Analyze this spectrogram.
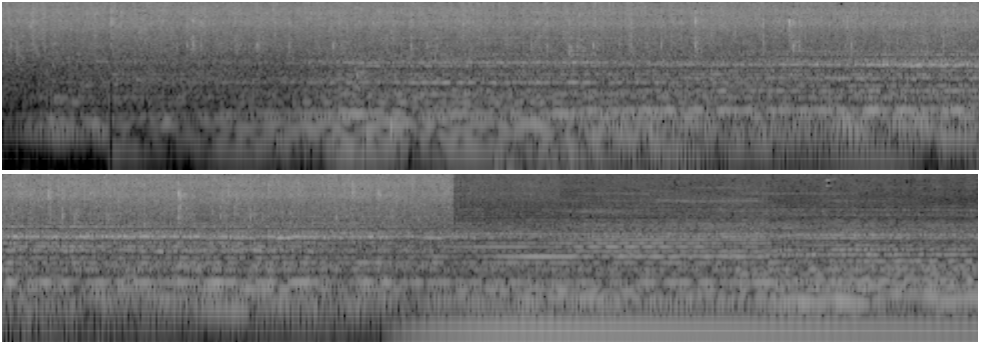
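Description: Steady rain falls as a dense, continuous hiss of drops that stays even throughout, then swells louder with a deep low rumble over the last few seconds.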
